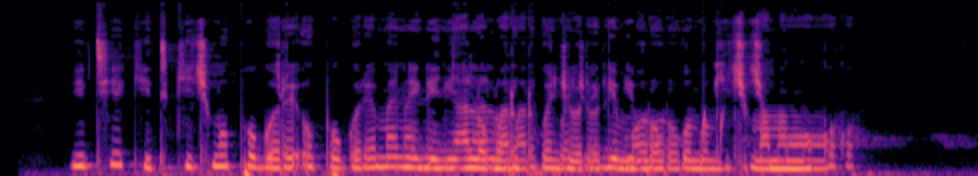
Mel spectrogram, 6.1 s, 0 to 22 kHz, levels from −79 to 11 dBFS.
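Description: From 2.48 s to the end of the speech, a doubled audio track appears: a second full-band copy of the speech runs about a tenth of a second behind the original and only a few decibels quieter, most likely because the signal is captured again through a slower path. Unlike a room echo or reverb, the trailing copy has no decay and no added room colour, repeats only once, and switches in abruptly at 2.48 s.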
